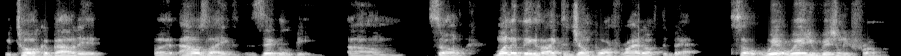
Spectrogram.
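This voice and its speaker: A middle-aged man hosting a casual talk radio show, warm and laughing easily, often repeating his words. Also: on the high side, animated, moderate pace, rough recording.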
